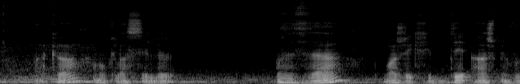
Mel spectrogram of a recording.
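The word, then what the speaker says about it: ذ: Donc là, c'est le dha. Moi, j'écris DH, mais vous écrivez comme vous voulez. L'important, c'est de bien le prononcer.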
